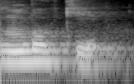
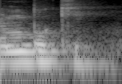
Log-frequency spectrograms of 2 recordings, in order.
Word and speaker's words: Mboki: On n'utilise pas le OU pour dire Mbo en Kikongo. Donc, il faut mettre seulement le U. On enlève le O là. Et ça se prononce Mboki. Voilà. Donc, le OU ne s'écrit pas en Kikongo. Donc, il faut enlever le O et après, tu laisses juste le U. Ça devient Mboki.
